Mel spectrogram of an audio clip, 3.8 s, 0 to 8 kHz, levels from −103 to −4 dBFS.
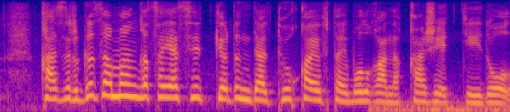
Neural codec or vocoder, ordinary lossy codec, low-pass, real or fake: none; none; none; real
